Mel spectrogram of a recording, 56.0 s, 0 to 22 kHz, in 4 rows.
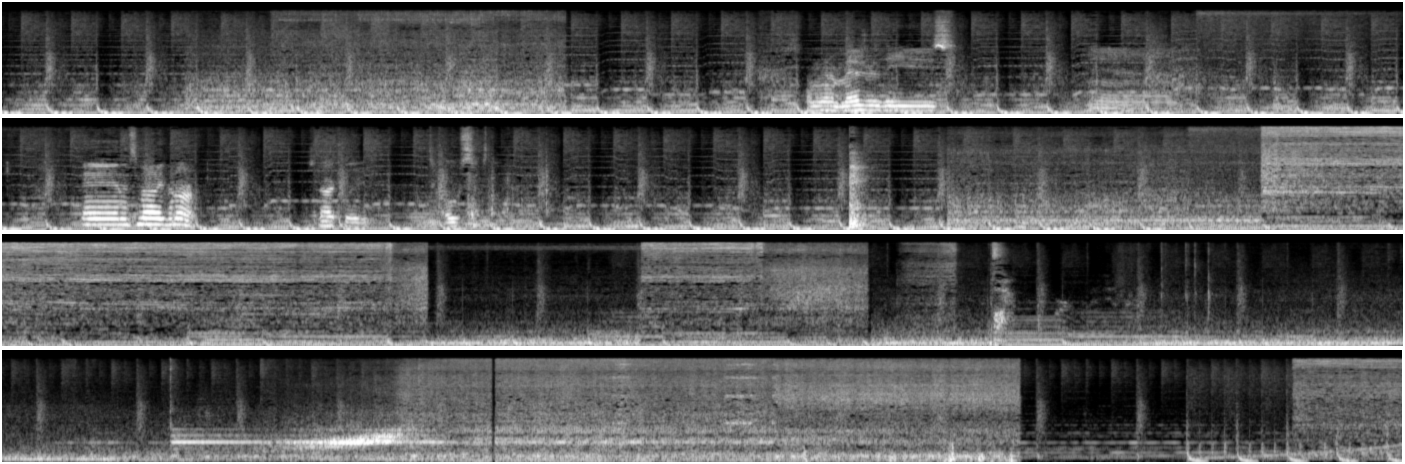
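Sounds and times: angle grinder cutting metal rod: 24.1 - 32.3, 34.4 - 36.5, 45.4 - 50.8.

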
